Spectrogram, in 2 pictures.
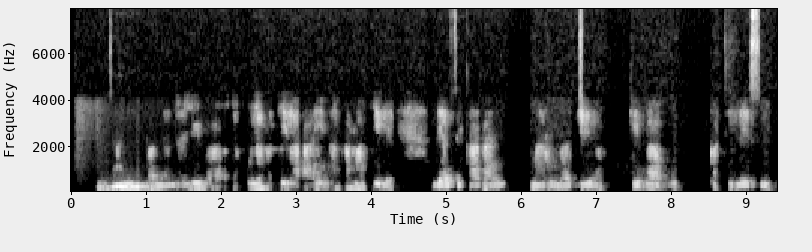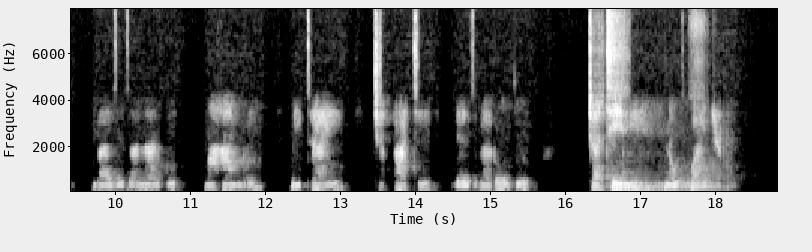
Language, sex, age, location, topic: Swahili, female, 25-35, Mombasa, agriculture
